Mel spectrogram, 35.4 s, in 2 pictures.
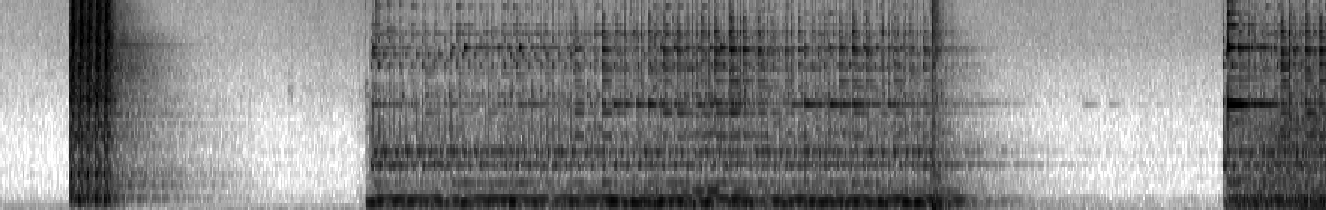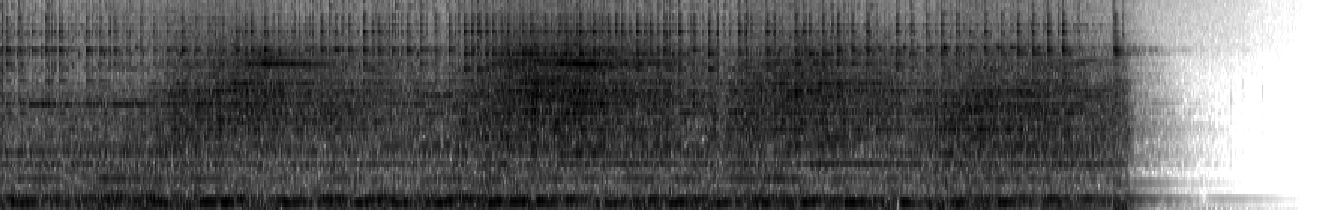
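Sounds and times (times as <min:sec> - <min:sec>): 
abstract asian music: 0:05.0 - 0:13.8, 0:16.4 - 0:33.4.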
